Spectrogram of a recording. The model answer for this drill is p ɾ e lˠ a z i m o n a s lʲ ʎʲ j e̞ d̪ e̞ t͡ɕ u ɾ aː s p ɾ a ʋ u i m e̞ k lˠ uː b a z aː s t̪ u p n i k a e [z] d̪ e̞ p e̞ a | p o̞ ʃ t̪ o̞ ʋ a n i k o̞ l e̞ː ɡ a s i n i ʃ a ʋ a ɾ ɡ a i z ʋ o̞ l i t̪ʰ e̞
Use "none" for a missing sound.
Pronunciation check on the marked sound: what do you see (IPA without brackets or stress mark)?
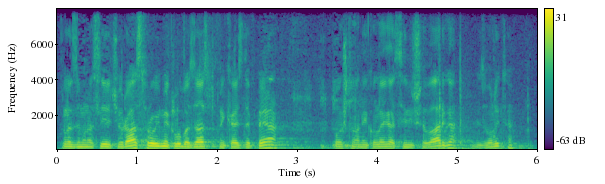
z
